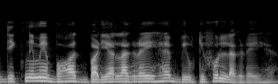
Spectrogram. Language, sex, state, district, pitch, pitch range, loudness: Hindi, male, Bihar, Kishanganj, 130 Hz, 115-145 Hz, -22 LUFS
